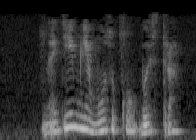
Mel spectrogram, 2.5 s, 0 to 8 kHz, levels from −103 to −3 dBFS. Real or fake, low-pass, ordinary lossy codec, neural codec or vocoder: real; 7.2 kHz; MP3, 24 kbps; none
